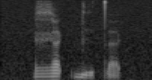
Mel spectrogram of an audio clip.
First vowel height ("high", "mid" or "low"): low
